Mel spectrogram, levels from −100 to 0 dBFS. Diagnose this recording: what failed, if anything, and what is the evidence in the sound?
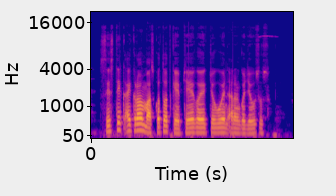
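Three sharp, isolated clicks in the speech, at 0.57, 1.96 and 2.84 s, each a thin vertical line straight up the spectrum. That's the signature of dropped samples: a fraction of a millisecond goes missing, so the waveform jumps to a later value and the discontinuity clicks, but nothing audible is lost. The likely culprit is the driver or buffer stage briefly failing to deliver a handful of samples on time.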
